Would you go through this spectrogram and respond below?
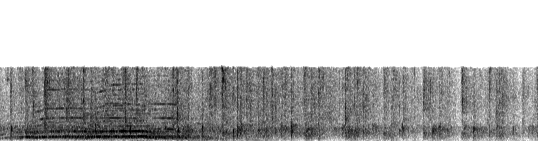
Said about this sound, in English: Okay. We're all Babe Bros and it is Babe and good to be here at the European Beer Cafe. Now, give us a round of applause if you've ever heard the podcast before.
